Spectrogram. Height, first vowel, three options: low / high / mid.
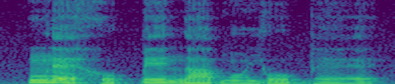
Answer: high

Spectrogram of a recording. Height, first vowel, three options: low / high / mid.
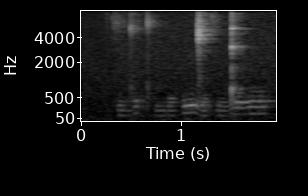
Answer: high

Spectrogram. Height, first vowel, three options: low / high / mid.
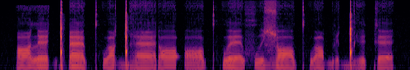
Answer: low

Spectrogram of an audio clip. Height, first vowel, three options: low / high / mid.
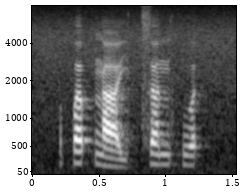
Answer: low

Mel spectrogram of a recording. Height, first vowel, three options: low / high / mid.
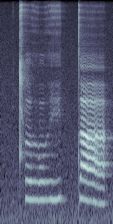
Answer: mid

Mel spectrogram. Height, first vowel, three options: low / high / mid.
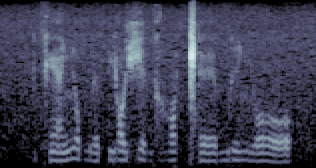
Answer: low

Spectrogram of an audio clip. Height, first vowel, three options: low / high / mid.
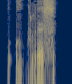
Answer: mid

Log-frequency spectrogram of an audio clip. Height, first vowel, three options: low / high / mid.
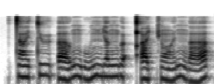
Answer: low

